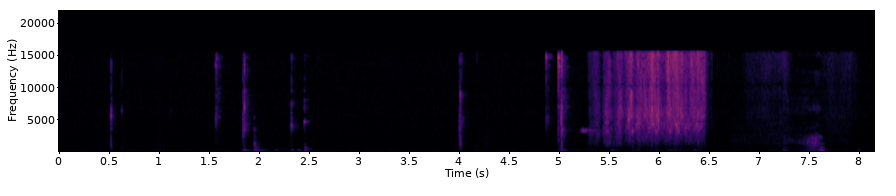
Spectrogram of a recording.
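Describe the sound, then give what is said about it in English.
Hair oil is rubbed into a section of hair, making soft scratchy friction and scattered small clicks. A louder, denser spell of rubbing comes near the end. “And I'm going to rub in some of my sister's oil. Just on the section I did.”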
